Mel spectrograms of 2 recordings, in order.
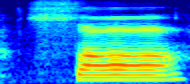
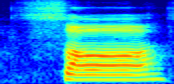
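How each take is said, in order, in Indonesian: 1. Bunyi s terdengar tebal, dengan vokal yang lebih gelap. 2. Bunyi s terdengar tebal, dengan vokal yang lebih gelap.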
